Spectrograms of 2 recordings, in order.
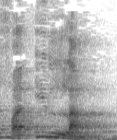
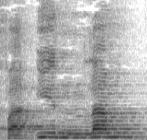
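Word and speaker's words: فَإِن لَّمْ: Jadi bacanya fa'ilam ya. Fa'ilam ya, enggak fa'inlam. Nah, karena menghadapi huruf idgham bila gunnah. Idgham itu memasukkan, bila gunnah itu dengan tanpa gunnah.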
